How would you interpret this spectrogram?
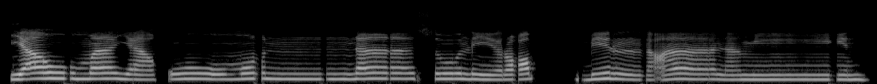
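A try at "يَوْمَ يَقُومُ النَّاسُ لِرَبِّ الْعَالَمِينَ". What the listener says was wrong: Nah, masih tipis ya, masih liro, ro, bukan ro, ro, ro, arro, ro.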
